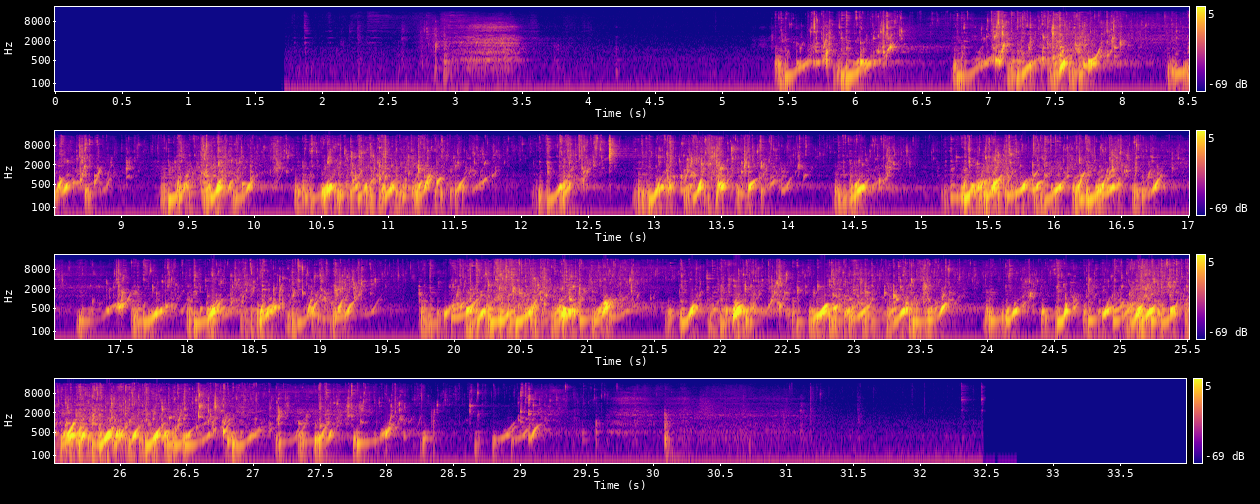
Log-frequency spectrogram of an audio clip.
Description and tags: bubbling liquid
A large bucket of water and aluminium tube produced the effect of bubbling
mud, liquid, bubbling, cauldron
